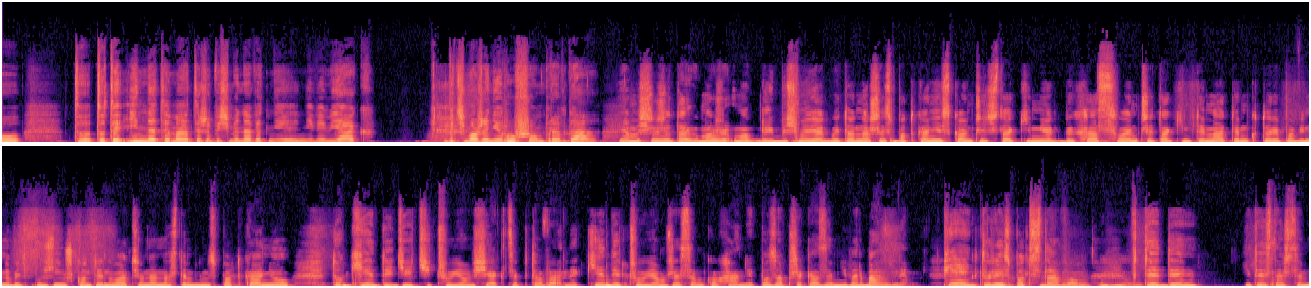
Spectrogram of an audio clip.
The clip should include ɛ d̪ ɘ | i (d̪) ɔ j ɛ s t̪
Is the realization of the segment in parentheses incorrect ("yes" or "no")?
yes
